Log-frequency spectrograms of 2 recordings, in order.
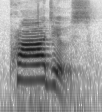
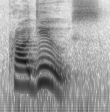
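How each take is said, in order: First: It is stressed the way the noun is. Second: It is stressed the way the verb is. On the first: It names a thing. "명사 produce" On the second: It names an action. "동사 produce"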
